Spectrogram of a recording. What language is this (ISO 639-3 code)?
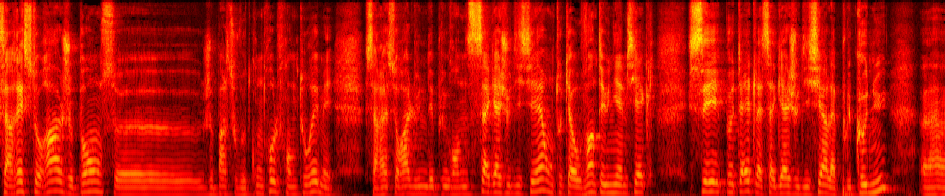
fra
